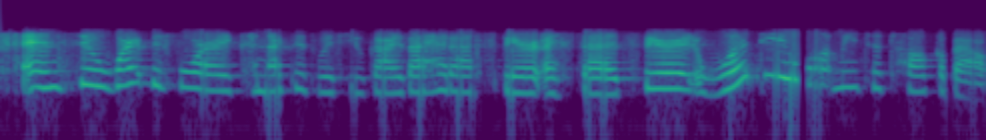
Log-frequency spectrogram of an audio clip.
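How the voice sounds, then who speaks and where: A woman speaks in an animated tone at a high pitch, with ordinary pitch variation. Her pace is fairly quick, with hardly any pauses. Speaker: psychic medium radio host. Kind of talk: radio show monologue. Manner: fast.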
